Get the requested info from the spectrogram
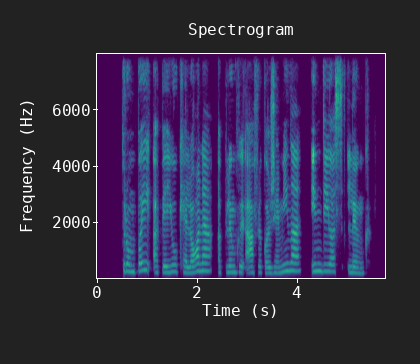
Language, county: Lithuanian, Utena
